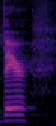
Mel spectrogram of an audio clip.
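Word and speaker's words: Behr: And so I wrote on a piece of paper, and I Mr. B-E-H-R. I said, this is his name. It's pronounced Mr. Bear, and it's like French or something.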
